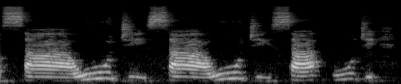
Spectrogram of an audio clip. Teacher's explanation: Veja que o U tem autonomia na pronúncia, né? Ele fica em destaque. Então, aqui nós temos um iato, ou seja, temos um encontro vocálico, mas que cada vogal vai ficar em sílabas diferentes, tá bem? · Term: hiato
